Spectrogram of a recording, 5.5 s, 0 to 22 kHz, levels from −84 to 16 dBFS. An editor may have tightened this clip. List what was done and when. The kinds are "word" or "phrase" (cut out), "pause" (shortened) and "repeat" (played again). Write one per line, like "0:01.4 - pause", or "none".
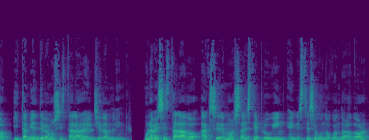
0:01.4 - word
0:02.0 - pause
